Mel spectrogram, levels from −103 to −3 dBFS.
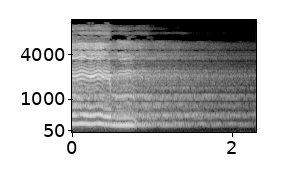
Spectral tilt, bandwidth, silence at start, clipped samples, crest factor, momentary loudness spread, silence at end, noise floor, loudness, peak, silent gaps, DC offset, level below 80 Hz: -1 dB/octave; 11.5 kHz; 0 s; under 0.1%; 16 dB; 25 LU; 0.3 s; -43 dBFS; -15 LUFS; -2 dBFS; none; under 0.1%; -78 dBFS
